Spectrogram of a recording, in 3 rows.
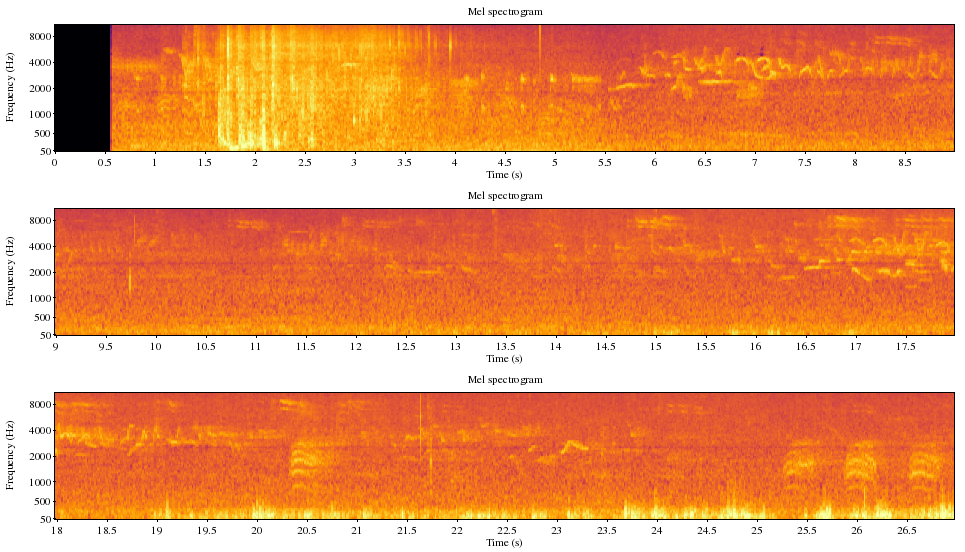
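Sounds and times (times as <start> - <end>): small birds chirping: 0.6 - 24.6.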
